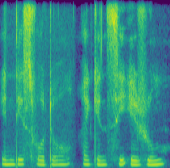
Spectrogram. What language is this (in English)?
English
